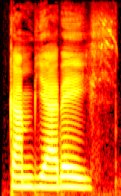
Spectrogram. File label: "cambiareis", spanish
